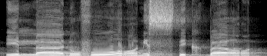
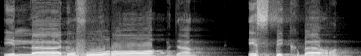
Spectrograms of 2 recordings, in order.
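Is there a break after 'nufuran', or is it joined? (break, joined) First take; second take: joined; break. First: It runs straight into the last word without stopping. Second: It stops on a long vowel before the last word. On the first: "Cara baca kedua" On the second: "Itu kesimpulan cara baca pertama. Illa nufura, panjang"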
